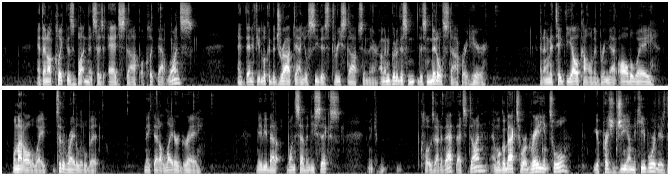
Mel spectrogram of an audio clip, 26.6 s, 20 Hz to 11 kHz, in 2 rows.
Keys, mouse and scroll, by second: 3.1 click, 5.2 click, 9.8 click, 11.8-15.1 drag, 15.5 click, 16.4 click, 17.3 click, 22.1 click, 25.8 g.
